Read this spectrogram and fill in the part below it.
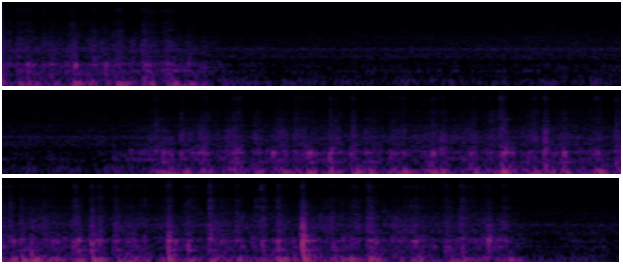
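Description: A washing machine drum turns and hums with a low rumble.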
